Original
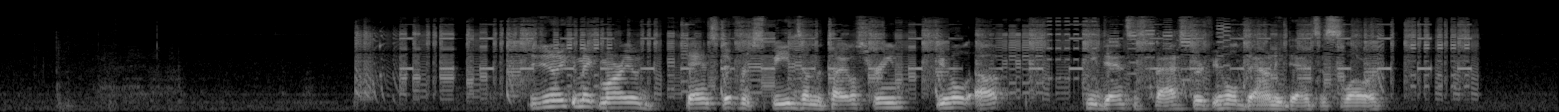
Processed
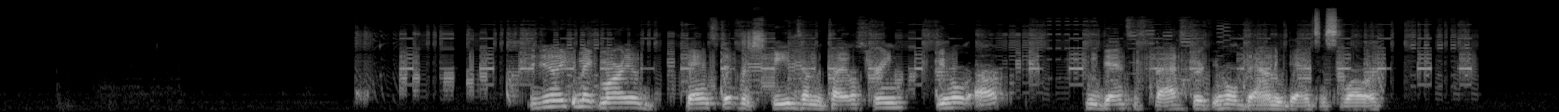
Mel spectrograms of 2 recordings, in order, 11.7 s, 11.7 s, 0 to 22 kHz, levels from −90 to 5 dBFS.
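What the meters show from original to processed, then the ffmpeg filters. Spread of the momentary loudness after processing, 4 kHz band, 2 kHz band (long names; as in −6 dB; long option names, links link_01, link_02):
17 LU, −6.0 dB, +1.5 dB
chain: -af "afwtdn=0.0158,volume=3dB"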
